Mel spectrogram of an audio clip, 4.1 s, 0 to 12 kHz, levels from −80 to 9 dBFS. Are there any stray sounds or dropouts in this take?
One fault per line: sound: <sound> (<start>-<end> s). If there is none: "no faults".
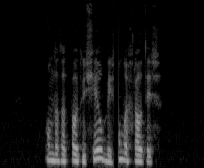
sound: dropout (2.3-2.4 s)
